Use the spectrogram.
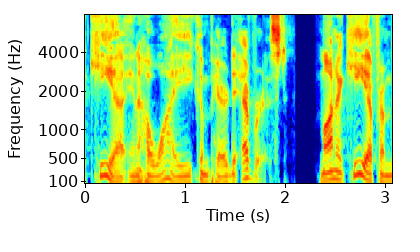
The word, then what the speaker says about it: Everest: These days, we pronounce his name Everest.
